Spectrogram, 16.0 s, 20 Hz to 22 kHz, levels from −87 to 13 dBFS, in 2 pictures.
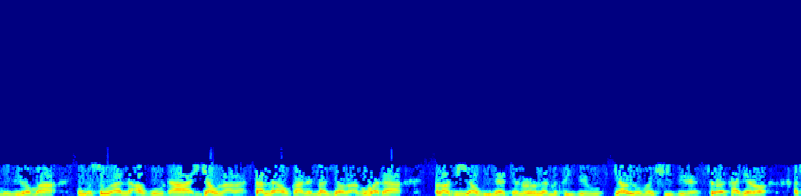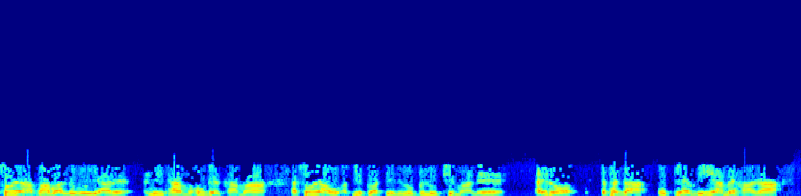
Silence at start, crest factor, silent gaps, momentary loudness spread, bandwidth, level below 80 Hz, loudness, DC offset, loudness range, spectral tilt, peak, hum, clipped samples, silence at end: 0 s; 22 dB; none; 7 LU; 4.6 kHz; -74 dBFS; -22 LUFS; under 0.1%; 2 LU; -3.5 dB/octave; 0 dBFS; none; under 0.1%; 0.2 s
